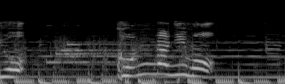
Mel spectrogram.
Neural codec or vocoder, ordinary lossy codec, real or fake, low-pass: none; none; real; none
